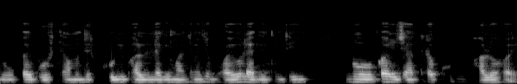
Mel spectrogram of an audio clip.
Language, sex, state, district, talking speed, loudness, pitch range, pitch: Bengali, male, West Bengal, Kolkata, 195 wpm, -23 LUFS, 110-115 Hz, 110 Hz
